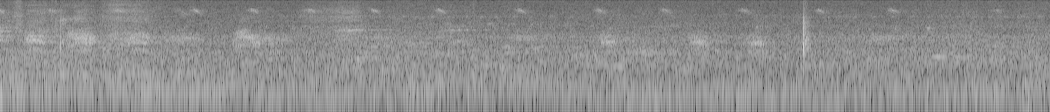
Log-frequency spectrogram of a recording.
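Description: Birds chirping over a steady low outdoor hum, with a short high chirp repeating about twice a second and other calls scattered between. One sharp click about eight seconds in.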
